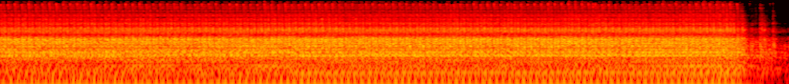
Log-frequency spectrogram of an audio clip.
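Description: A sewing machine stitches fabric for a barn quilt, running at a fast, continuous, even mechanical whir close by for about ten seconds before stopping abruptly.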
